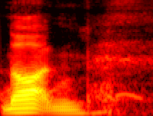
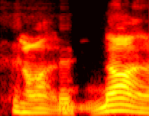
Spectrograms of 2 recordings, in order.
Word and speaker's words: Naughton: Close. Yep. Naughton. Not. I want to say not.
